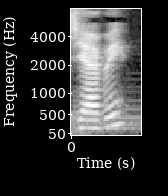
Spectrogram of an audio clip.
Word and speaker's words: Yahvé: Entonces, la mejor traducción, como se lee, es Yahvé.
